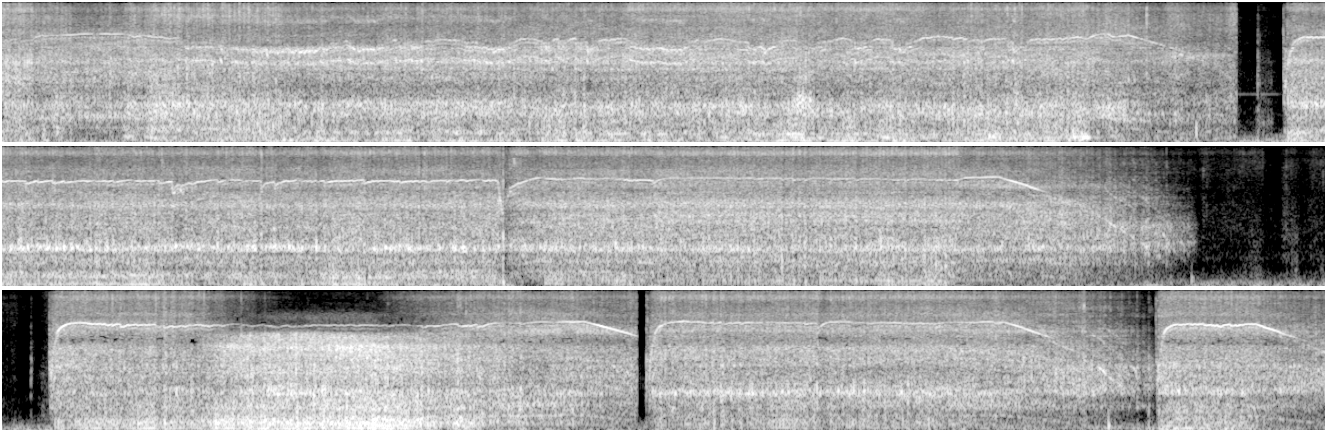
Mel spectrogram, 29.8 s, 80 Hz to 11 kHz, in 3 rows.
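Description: Ryobi One+ 18-volt cordless chainsaw with a 10-inch bar running in long bursts, its electric motor giving a steady high whine that sags a little as the chain bites into crab apple wood. The whine winds down in pitch each time the trigger is let go, several times over, with a louder stretch of cutting noise about two-thirds through.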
